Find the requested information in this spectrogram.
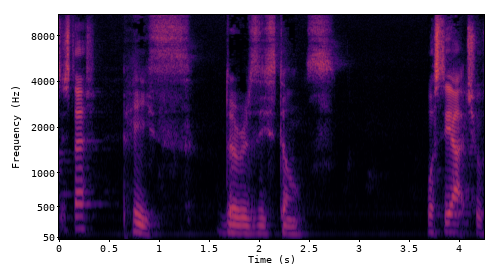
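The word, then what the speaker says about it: pièce de résistance: How do you pronounce it, Steph? Piece de résistance.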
